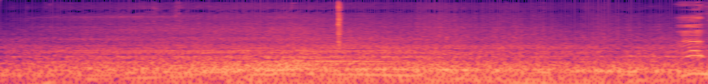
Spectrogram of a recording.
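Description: A turbo diesel car driven with hand controls, heard as a steady, loud low engine and road rumble with a constant drone and no speech.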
